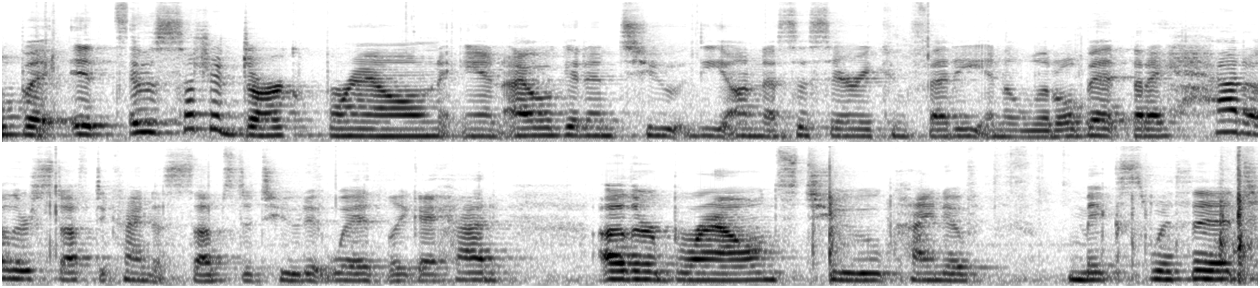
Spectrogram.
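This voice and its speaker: A woman's voice: mid-range voice, fairly bright tone, slight background noise. A young woman chatting casually about a crafting project at home, slightly congested and rambling with lots of fillers. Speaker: craft vlogger. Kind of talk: casual chat.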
